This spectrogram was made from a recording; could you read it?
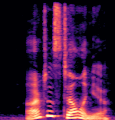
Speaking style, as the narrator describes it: Doan said

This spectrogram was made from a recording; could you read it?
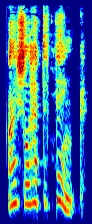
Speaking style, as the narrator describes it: he added desperately

